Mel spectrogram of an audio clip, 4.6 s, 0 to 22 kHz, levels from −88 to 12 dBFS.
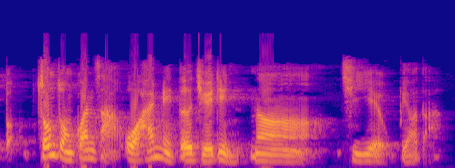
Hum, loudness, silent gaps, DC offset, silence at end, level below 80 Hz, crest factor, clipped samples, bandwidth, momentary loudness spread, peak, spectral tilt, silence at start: none; -13 LUFS; none; under 0.1%; 0.15 s; -52 dBFS; 14 dB; 0.6%; 11 kHz; 13 LU; 0 dBFS; -5.5 dB/octave; 0.05 s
